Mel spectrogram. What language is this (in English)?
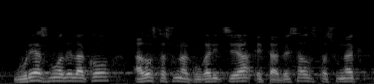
Basque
